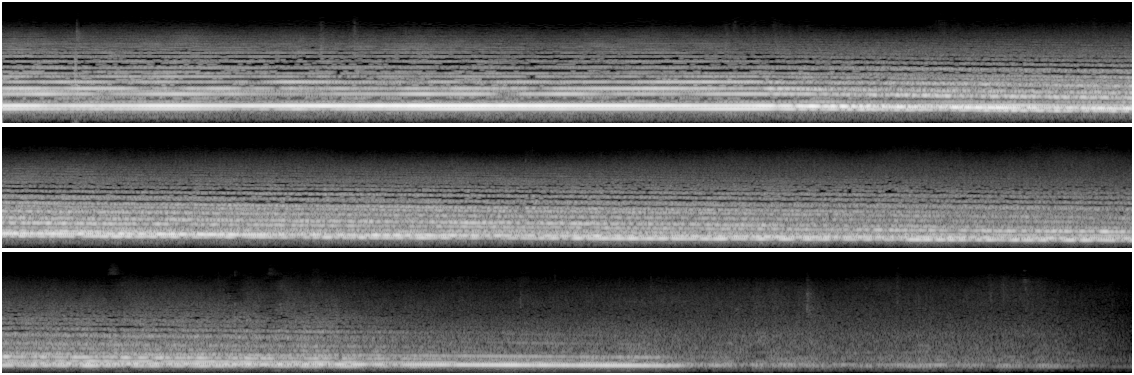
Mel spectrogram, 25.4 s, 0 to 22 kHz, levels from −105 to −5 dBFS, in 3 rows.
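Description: No technical faults are audible anywhere in the recording.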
